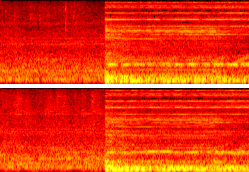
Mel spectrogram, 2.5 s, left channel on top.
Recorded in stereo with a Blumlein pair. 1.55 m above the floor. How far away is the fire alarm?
About 3 m.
